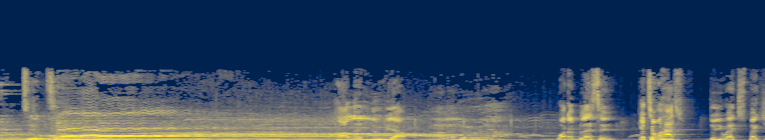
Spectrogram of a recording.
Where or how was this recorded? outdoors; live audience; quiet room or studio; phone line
live audience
